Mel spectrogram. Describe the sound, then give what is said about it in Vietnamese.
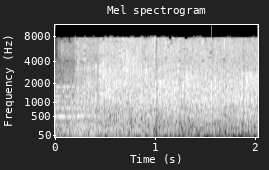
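Applause from an audience at a religious gathering: loud, continuous clapping from many people, thick and unbroken for the whole stretch. “tay to lên thưa anh chị em, vỗ tay to lên.”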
